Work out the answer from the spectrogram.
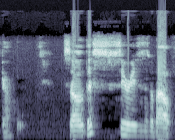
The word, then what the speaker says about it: Ga'Hoole: be pronounced gone whole day but no as pronounced Ga'Hoole so this series is about 15 books long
